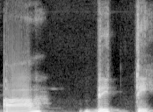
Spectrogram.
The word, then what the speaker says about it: আবৃত্তি: সেই উচ্চারণটা লিখতে হবে আবৃত্তি মানে আব বৃত্তি উচ্চারণ আবৃত্তি আবৃত্তি আশ্রম যদি র ফালা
